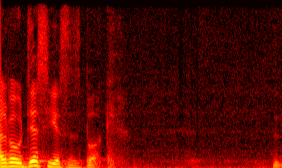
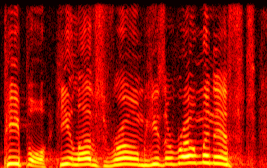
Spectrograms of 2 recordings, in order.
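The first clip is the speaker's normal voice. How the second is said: much higher, louder accusing cry; hammed-up denouncer rousing the crowd; mock outrage; 9 semitones higher, 6 dB louder than usual. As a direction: whip up the crowd against him. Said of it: "they're gonna be like".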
